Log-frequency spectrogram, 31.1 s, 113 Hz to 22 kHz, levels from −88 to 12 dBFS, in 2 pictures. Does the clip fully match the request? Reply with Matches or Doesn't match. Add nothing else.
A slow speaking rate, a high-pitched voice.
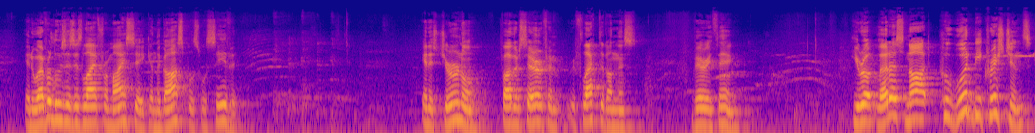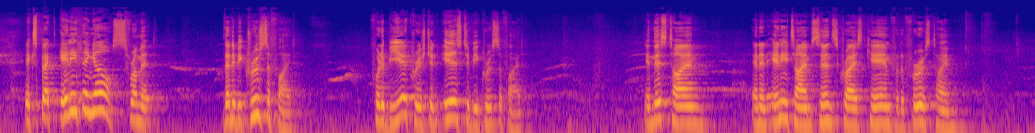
Doesn't match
